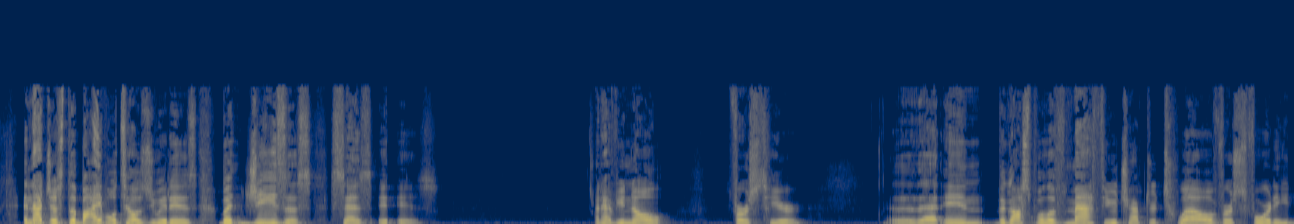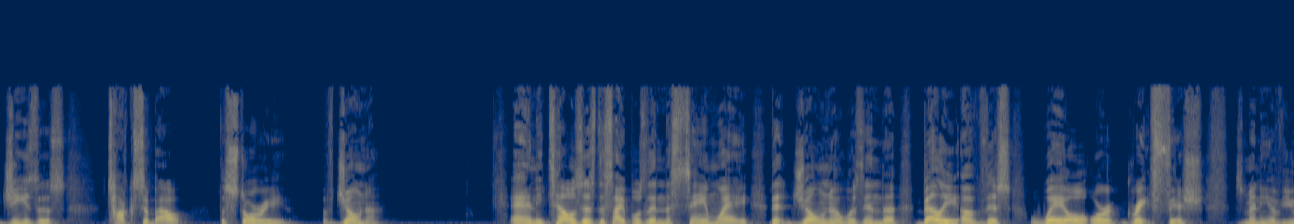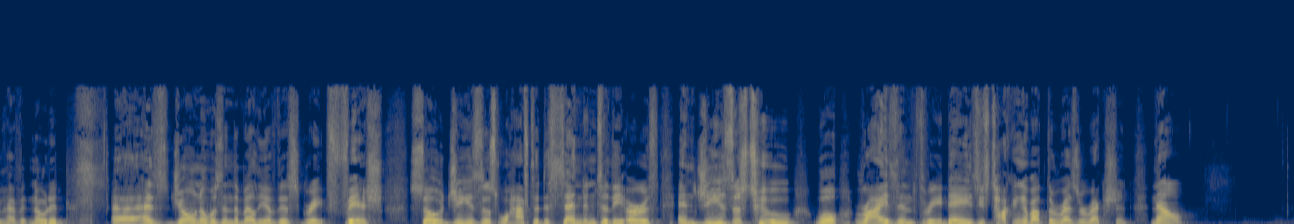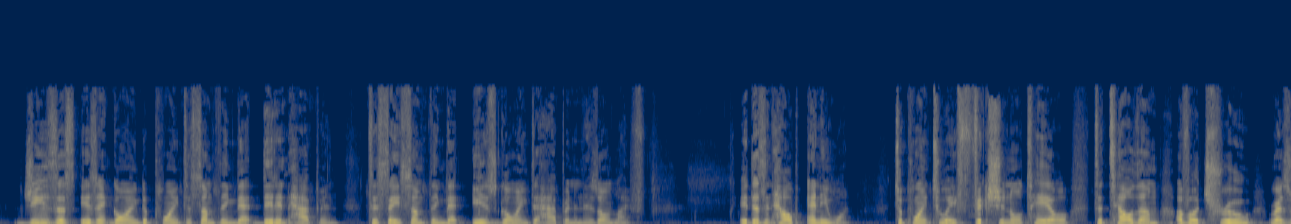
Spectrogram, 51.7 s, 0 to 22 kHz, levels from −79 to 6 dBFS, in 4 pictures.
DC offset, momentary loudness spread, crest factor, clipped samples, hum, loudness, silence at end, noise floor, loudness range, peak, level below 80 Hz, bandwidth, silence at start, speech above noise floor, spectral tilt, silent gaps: under 0.1%; 11 LU; 20 dB; under 0.1%; none; -23 LUFS; 0 s; -66 dBFS; 6 LU; -4 dBFS; -64 dBFS; 14 kHz; 0.25 s; 43 dB; -5 dB/octave; none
